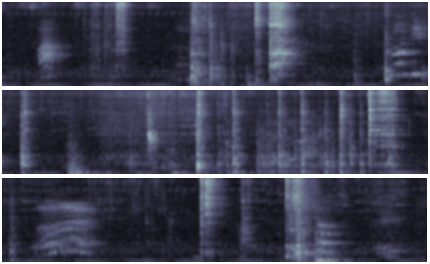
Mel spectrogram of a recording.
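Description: An aluminium cooking pot and its lid clanking while a spoon stirs and scrapes in the pot: a series of sharp metal clinks and knocks.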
